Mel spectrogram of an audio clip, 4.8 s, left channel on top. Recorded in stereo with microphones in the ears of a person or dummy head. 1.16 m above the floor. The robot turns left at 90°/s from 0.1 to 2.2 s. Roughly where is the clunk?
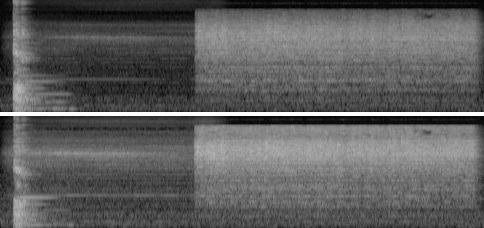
Ahead left.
